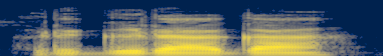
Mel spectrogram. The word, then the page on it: rwgw-raga: Apatani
